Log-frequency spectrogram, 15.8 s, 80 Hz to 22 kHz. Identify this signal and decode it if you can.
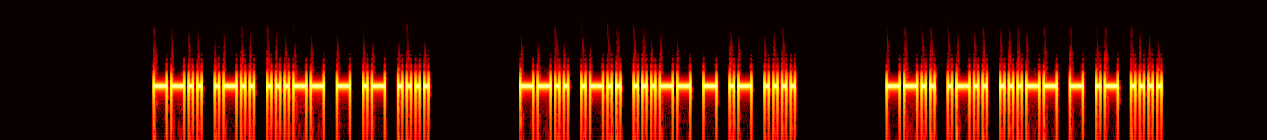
Morse code, heard as a keyed tone, about 22 wpm, 700 Hz. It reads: ZL3TAH ZL3TAH ZL3TAH
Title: DXCC-100 Call Signs - 6 Characters - Repeated 3x - 22wpm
